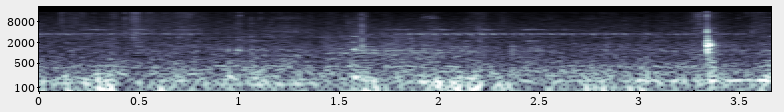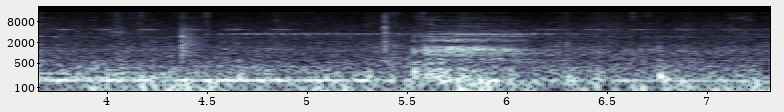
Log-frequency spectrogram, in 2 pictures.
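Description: Faint rubbing and clicking of a metal garden faucet being turned by hand as it is screwed onto a standpipe, with one sharp click about three and a half seconds in. A thin insect chirp comes and goes in the background.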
